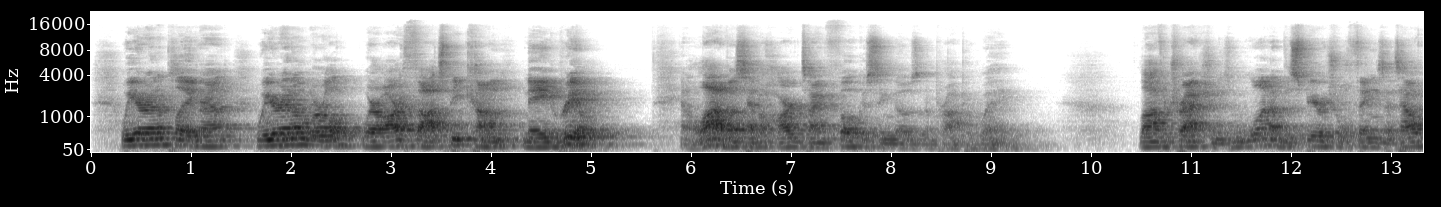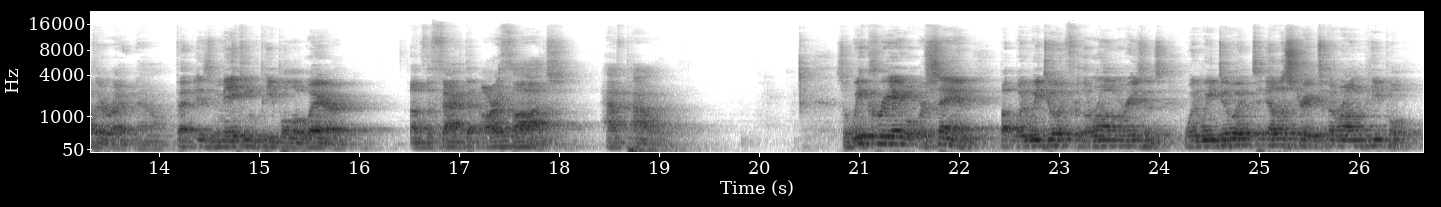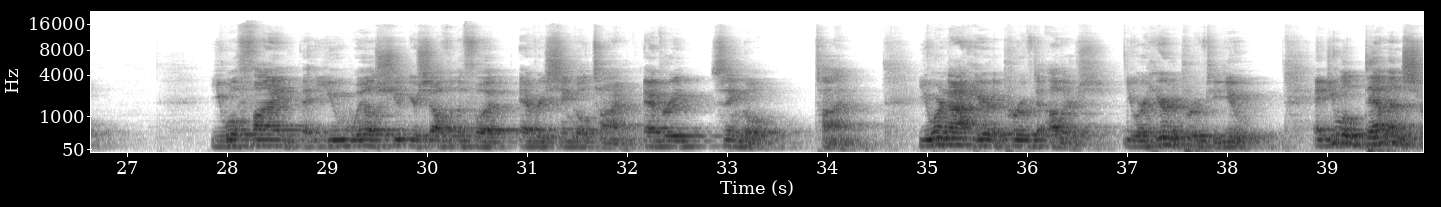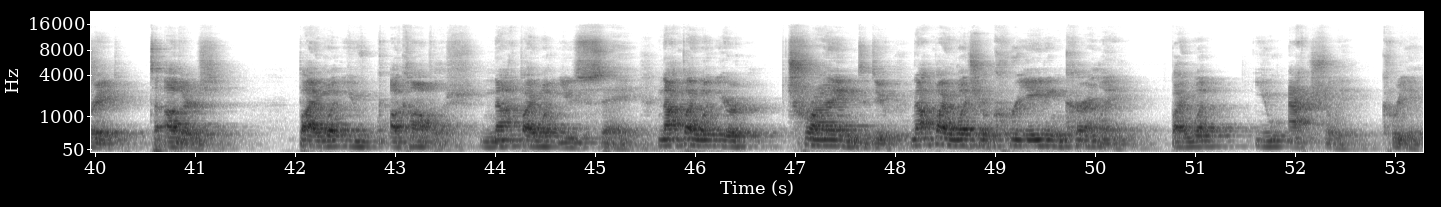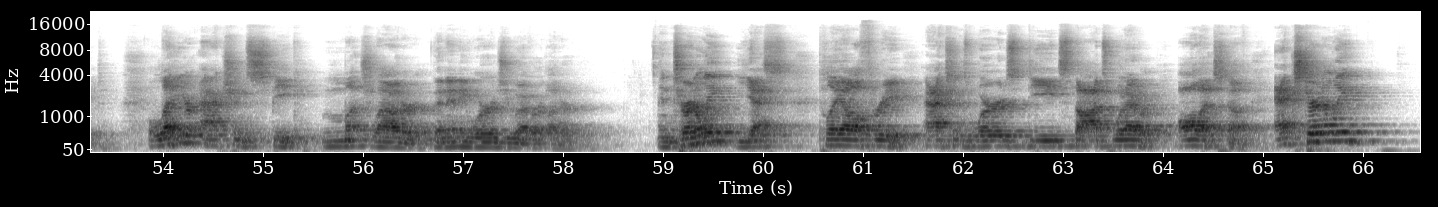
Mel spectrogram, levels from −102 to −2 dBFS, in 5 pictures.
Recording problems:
off-mic speech; far
room echo; noticeable; dies away in 0.6 s

